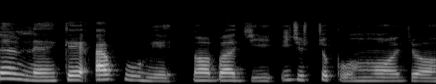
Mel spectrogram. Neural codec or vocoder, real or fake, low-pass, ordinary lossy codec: codec, 16 kHz, 4 kbps, FunCodec, trained on Chinese and English, 50 frames a second; fake; none; none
